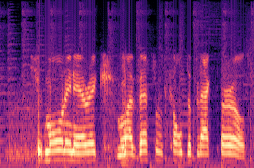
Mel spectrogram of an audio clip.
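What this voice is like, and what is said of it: Put-on Australian accent. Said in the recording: “What's your accent? Are you Australian? ... doing an Australian bit.”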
